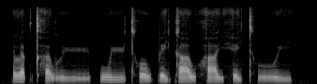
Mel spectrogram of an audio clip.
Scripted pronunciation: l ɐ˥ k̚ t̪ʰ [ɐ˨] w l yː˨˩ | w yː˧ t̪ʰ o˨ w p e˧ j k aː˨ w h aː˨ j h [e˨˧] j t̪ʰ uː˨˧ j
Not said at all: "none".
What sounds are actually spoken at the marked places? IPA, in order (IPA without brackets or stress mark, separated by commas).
ɐ˨˩, e˨˧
